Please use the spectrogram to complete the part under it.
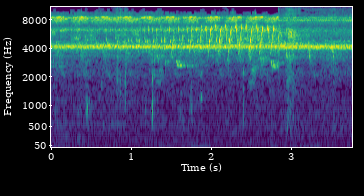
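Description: A puppy whimpers softly nearby.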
